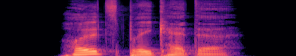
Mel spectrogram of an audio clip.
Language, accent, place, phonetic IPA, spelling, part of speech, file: German, Germany, Berlin, [bəˈt͡sɪfɐtəs], beziffertes, adjective, De-beziffertes.ogg
- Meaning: strong/mixed nominative/accusative neuter singular of beziffert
